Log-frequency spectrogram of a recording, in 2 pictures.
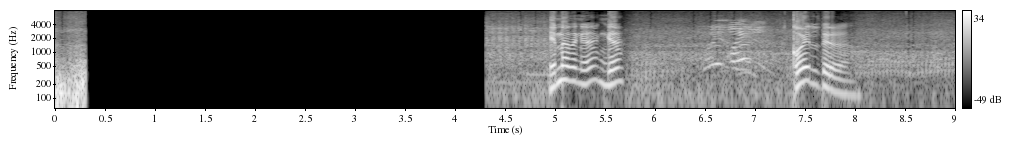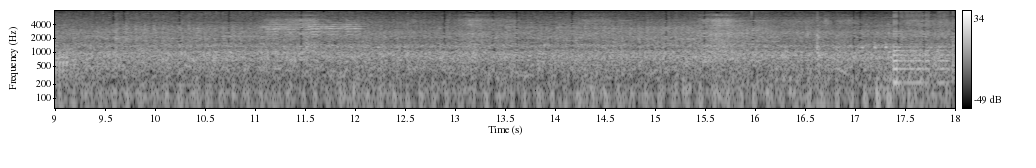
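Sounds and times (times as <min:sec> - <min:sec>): motorcycle engines at low speed: 0:04.3 - 0:18.0
short horn tone: 0:17.3 - 0:18.0.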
